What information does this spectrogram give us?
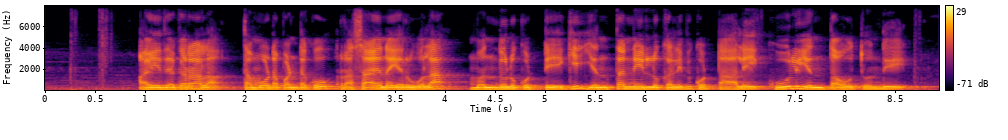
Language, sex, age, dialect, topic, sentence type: Telugu, male, 31-35, Southern, agriculture, question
